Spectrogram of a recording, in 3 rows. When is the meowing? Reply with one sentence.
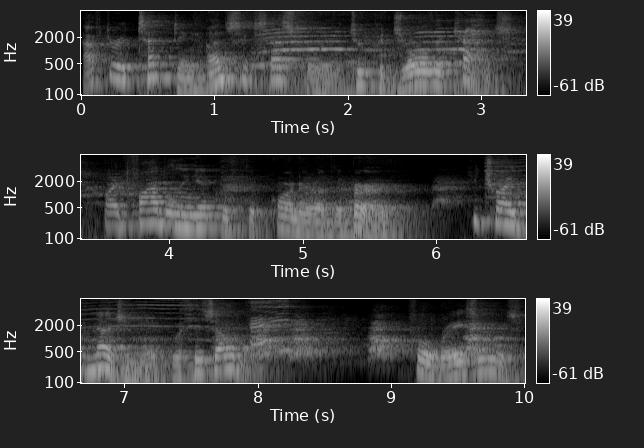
You can hear the meowing from 0.8 to 3.0 s and from 6.3 to 8.2 s.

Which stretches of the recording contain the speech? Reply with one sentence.
The speech can be heard from 0.0 to 8.1 s and from 9.2 to 9.9 s.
